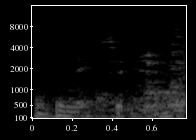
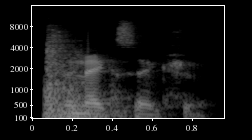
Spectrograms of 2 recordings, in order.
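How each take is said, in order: First: Soft whispered echo of the phrase; whispered repeat. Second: Said in the usual way. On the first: Shown as a demonstration. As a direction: whisper it back to yourself.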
